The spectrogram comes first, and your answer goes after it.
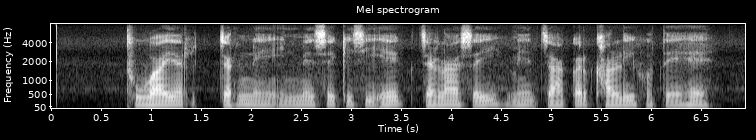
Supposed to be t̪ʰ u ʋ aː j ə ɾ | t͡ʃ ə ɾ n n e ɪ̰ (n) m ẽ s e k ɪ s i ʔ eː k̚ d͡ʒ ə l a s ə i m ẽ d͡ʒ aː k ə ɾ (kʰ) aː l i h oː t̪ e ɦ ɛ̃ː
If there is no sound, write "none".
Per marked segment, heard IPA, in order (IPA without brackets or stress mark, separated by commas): n, kʰ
